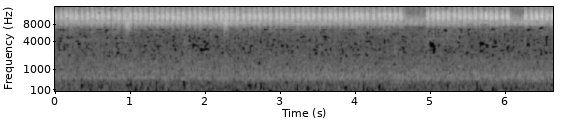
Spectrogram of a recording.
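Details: Crickets at nighttime give a continuous, very high, finely pulsed trill that runs almost without break, with two short pauses, over a faint hiss.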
